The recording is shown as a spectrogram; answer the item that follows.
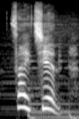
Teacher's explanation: these two Chinese characters both also fourth tone. So please read in the medium high pitch.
